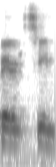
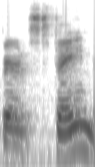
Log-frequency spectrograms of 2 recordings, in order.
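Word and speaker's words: Berenstain: berenstein bears right well i've always called it berenstein bears but it's actually pronounced baron stain bears there's been a whole argument with that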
